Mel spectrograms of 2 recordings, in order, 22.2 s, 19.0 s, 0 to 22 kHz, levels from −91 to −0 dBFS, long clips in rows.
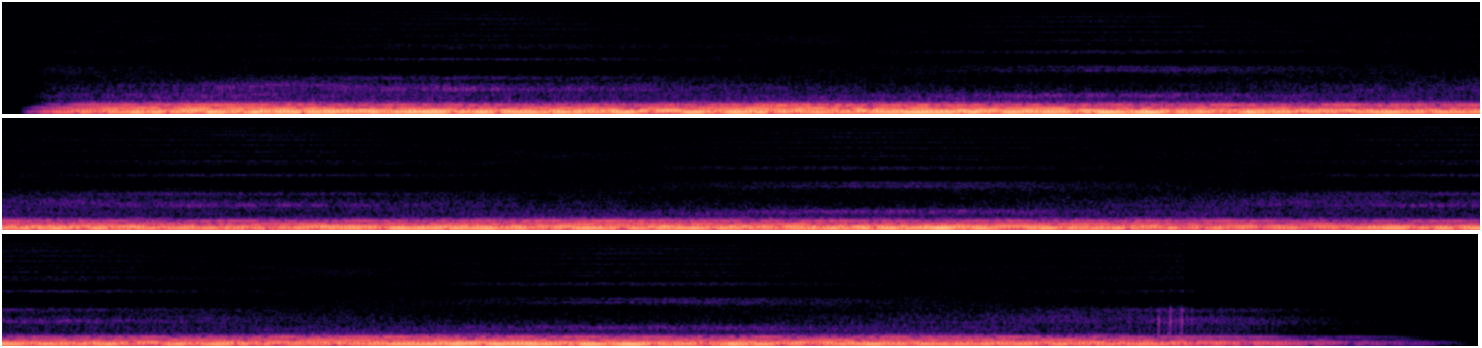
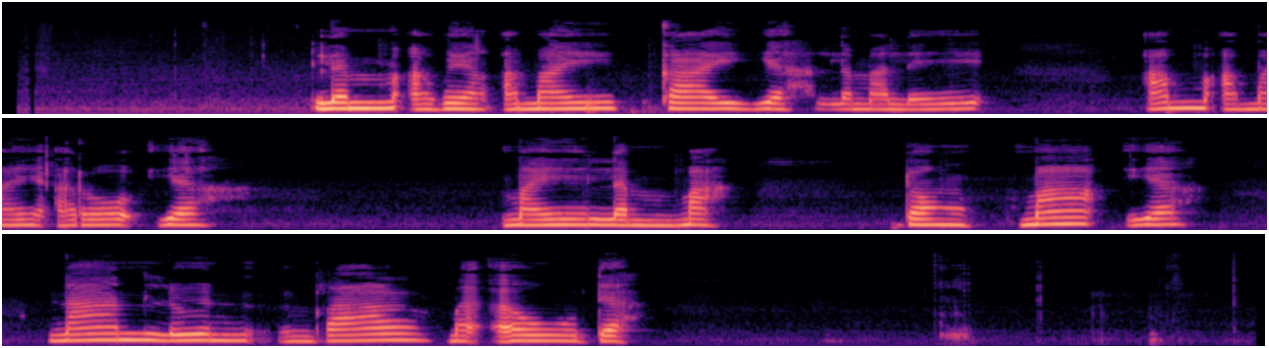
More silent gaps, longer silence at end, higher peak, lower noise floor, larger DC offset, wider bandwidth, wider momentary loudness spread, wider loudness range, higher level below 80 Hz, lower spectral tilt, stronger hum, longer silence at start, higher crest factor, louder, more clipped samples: neither; first, 0.9 s vs 0.55 s; second, -6 dBFS vs -2 dBFS; about the same, -61 dBFS vs -64 dBFS; neither; second, 0.9 kHz vs 9.6 kHz; about the same, 10 LU vs 9 LU; about the same, 7 LU vs 6 LU; first, -32 dBFS vs -66 dBFS; first, -13 dB/octave vs -8 dB/octave; neither; second, 0.2 s vs 1.55 s; second, 14 dB vs 20 dB; about the same, -22 LUFS vs -22 LUFS; neither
